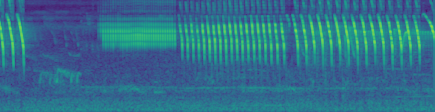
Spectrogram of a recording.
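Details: A canary (Serinus canaria) sings gacor dor nembak style to encourage other canaries: after a short pause comes a sustained buzzy trill, then an accelerating rattle of very rapid clipped whistles repeated many times per second.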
